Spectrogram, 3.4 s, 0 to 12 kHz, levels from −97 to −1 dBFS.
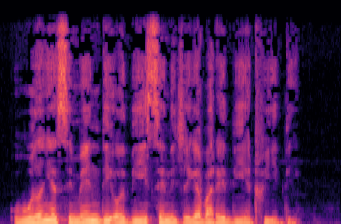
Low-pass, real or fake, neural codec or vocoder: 10.8 kHz; real; none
